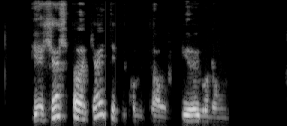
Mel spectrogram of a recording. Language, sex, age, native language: Icelandic, male, 50-59, Icelandic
